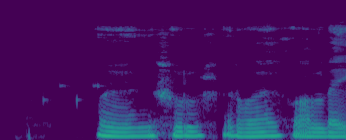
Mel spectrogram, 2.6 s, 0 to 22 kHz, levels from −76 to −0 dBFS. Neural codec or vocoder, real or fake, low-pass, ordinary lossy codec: none; real; none; none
